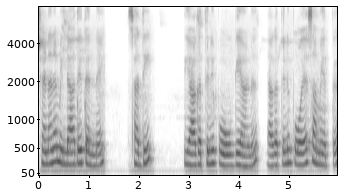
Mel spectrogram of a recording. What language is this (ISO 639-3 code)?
mal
